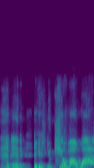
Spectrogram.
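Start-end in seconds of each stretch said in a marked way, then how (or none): 0.9-1.9 high, drawled, put-on Southern accent. Imitating an actor's favorite line: imitating an actor's Southern accent. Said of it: "talk about his Southern accent, the way he did it".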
